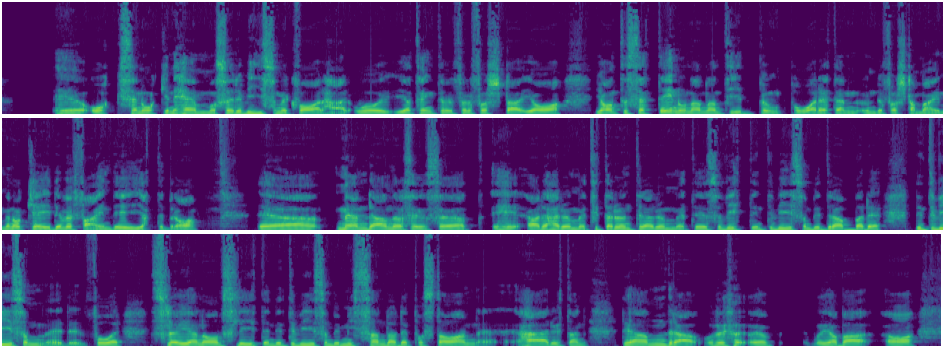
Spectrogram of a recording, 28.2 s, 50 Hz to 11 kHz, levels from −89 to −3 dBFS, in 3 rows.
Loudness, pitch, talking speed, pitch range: -25 LUFS, 105 Hz, 205 wpm, 90-110 Hz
